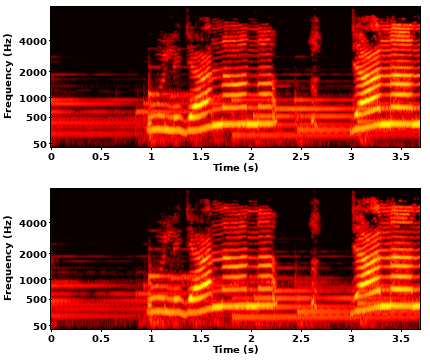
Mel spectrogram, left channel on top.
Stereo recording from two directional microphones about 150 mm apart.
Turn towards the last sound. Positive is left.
turn(degrees=35)  # may be behind; listen again after turning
